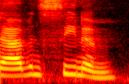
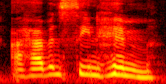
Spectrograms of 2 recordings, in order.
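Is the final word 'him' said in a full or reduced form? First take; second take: reduced; full. First: The word 'him' is said in its weak form. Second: The word 'him' is said in its full form. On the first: The speaker calls it right. "You say" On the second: The speaker calls it wrong. "we don't say"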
